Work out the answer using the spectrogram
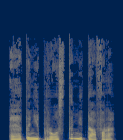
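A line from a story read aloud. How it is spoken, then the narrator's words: Whisper. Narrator (Russian): прошептала она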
